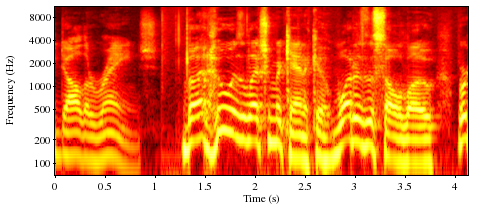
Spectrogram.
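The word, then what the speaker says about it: ElectraMeccanica: i am talking about is the ev company electromechanica and yes that is how you say it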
